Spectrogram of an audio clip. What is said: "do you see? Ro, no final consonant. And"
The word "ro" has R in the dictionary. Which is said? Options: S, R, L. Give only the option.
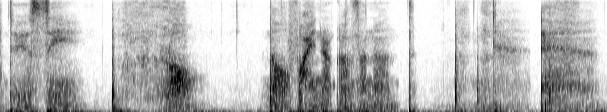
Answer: L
